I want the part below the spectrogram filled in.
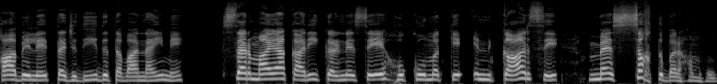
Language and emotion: Urdu, angry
